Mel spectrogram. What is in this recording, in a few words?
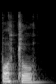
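"bottle", British English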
